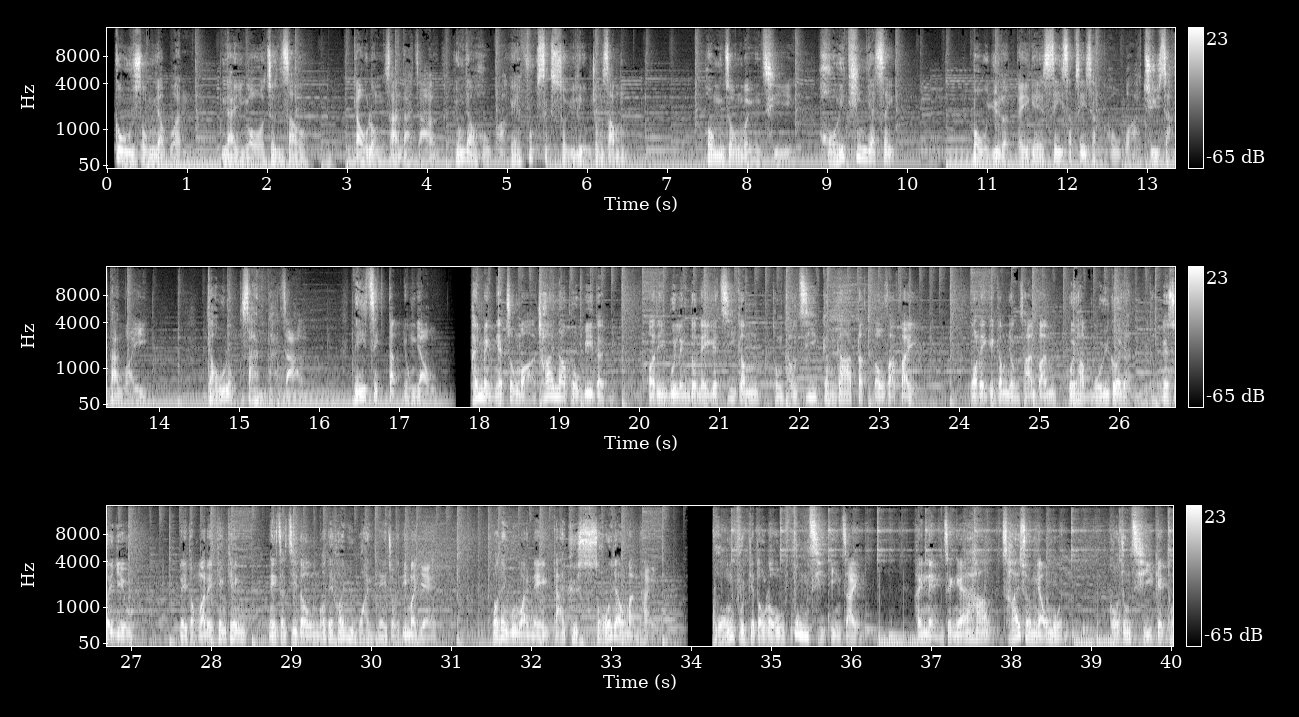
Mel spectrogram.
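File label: Cantonese, TV commercial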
